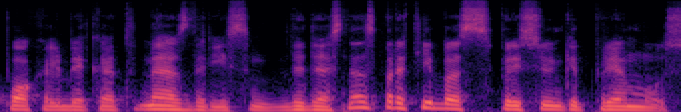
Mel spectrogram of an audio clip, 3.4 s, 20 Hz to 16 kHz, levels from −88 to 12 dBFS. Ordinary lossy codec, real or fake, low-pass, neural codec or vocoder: Opus, 16 kbps; fake; 14.4 kHz; autoencoder, 48 kHz, 128 numbers a frame, DAC-VAE, trained on Japanese speech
